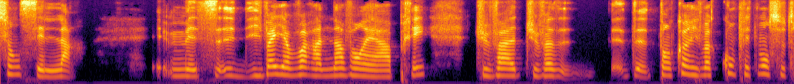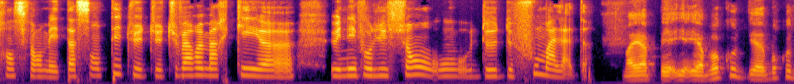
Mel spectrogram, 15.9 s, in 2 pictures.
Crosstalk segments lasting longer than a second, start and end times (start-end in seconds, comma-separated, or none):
none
